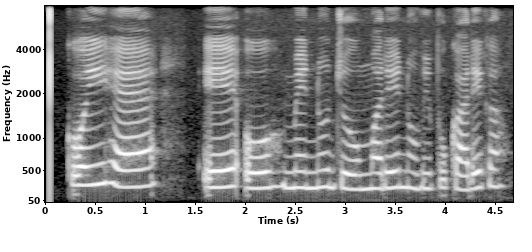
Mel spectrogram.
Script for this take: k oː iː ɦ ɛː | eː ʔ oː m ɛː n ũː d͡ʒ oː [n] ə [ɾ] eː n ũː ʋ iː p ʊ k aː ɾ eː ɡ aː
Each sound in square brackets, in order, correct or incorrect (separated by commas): incorrect, correct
